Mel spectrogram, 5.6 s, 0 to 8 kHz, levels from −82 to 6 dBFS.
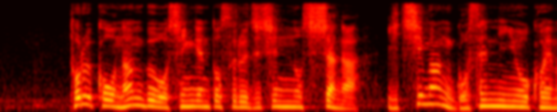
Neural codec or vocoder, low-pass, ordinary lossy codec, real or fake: none; 7.2 kHz; MP3, 48 kbps; real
